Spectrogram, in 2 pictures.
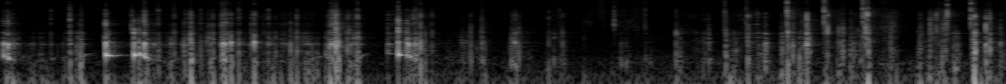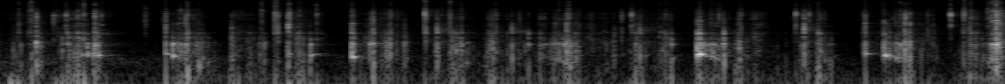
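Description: Long nails remove and tap the cap and nozzle of a clear plastic spray bottle filled with pink liquid. The result is a steady stream of short, dry plastic clicks, taps and crinkly scraping that fade almost instantly, with quick bursts of activity between brief pauses.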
